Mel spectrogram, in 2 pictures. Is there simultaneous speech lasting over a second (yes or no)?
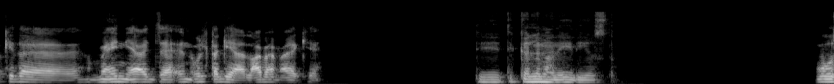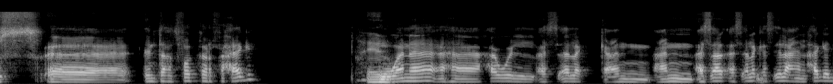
no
